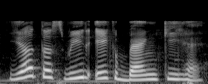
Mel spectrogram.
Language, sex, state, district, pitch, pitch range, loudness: Hindi, female, Assam, Kamrup Metropolitan, 250 Hz, 230-300 Hz, -15 LUFS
